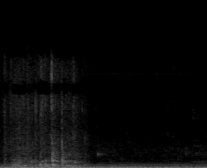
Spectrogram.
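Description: Steady low hum with a brief faint rustle about half a second in, as long plush dog toys are lifted out of a cardboard box.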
